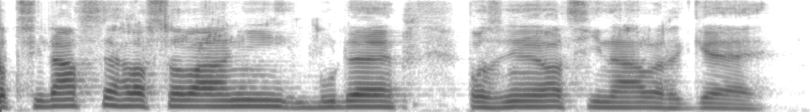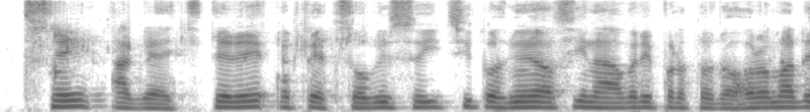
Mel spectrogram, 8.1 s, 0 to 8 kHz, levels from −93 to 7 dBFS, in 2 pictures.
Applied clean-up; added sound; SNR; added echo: neural mask model DeepFilterNet 3.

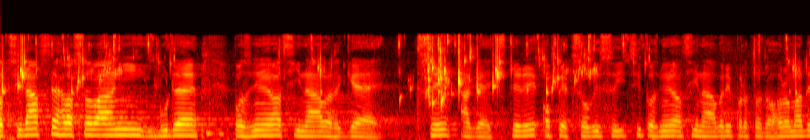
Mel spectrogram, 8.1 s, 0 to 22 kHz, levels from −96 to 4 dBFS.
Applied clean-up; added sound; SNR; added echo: none; Bathtub (filling or washing); 5 dB; none.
